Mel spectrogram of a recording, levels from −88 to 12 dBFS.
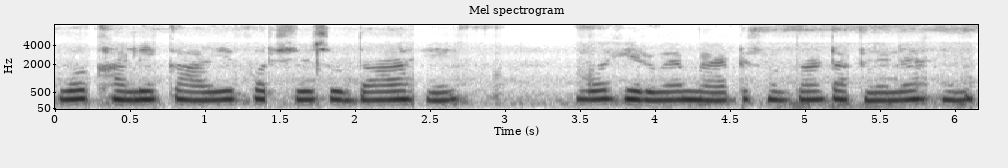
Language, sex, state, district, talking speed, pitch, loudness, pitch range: Marathi, female, Maharashtra, Gondia, 115 wpm, 260 Hz, -14 LUFS, 255-270 Hz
